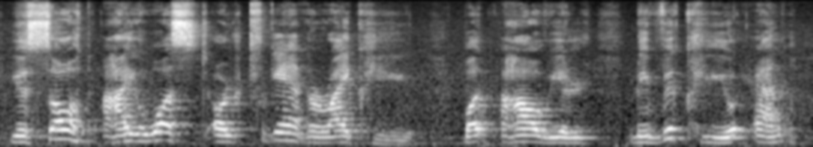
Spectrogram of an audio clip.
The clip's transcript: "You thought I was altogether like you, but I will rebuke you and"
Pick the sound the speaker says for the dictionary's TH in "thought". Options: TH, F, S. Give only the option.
S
